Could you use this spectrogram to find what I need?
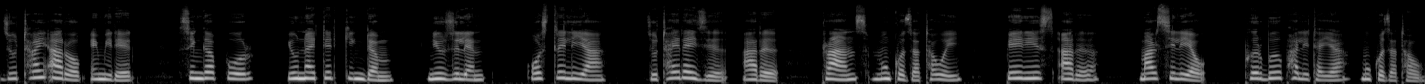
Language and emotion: Bodo, neutral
